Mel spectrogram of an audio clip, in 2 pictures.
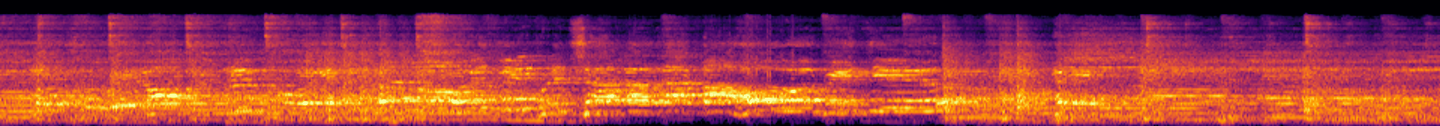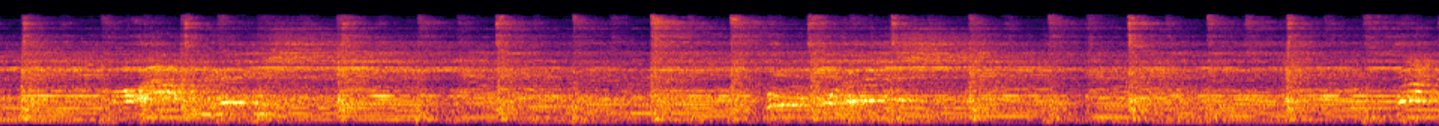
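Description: A live rock-and-roll band playing, with a male lead singer, electric bass, guitar and drums. About four seconds in, the low end drops out for about two seconds, leaving the voice on top, and then the full band comes back in.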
